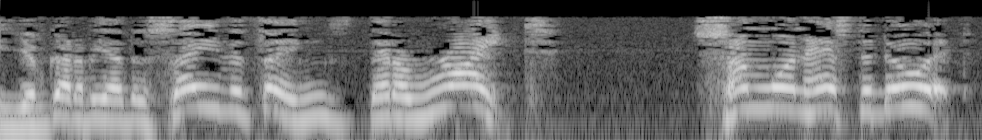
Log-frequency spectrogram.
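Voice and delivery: rousing pulpit exhortation; impassioned preaching. Real, not acted. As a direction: press the challenge on the congregation, pitched high. Preaching at raised force.

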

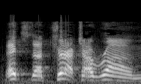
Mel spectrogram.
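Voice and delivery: a hint of zealous certainty; emphatic. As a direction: hammer it like an old preacher. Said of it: "it was taught to me very emphatically".

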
